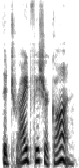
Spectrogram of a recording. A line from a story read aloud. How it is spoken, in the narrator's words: she whispered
